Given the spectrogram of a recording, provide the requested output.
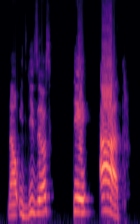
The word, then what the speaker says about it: théâtre: Then also if you see TH, you pronounce it as T. Now it gives us théâtre, théâtre.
